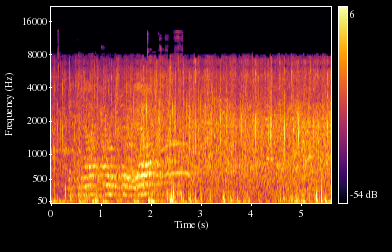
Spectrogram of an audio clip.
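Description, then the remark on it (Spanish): A large outdoor crowd applauds steadily for members of the Brigada Paracaidista parachuting down in front of the Real Casa de Correo, dense clapping with cheering and a voice or two mixed in, sustained for several seconds. “Estos son los aplausos para ellos.”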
